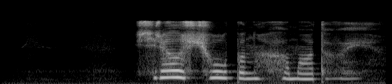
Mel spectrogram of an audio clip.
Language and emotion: Russian, sad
